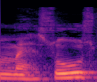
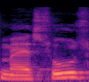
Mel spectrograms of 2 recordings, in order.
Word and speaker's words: महसूस: एहसास अब है महसूस महसूस को यदि आप जल्दी-जल्दी बोलेंगे तो ह साइलेंट ेंट हो जाएगा। महसूस महसूस महसूस तो ह सुनाई नहीं दे रहा एक तरीके से तो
